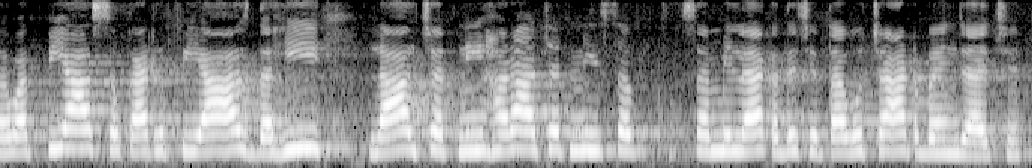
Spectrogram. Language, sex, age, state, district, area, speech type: Maithili, female, 30-45, Bihar, Madhubani, urban, spontaneous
